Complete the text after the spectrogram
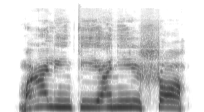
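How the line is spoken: Howled. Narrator (Russian): взвыл Михалыч

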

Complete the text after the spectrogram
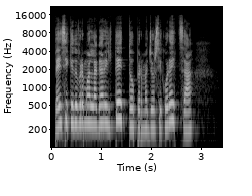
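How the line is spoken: Breathless question. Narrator (Italian): Marnie, ansimando, chiese

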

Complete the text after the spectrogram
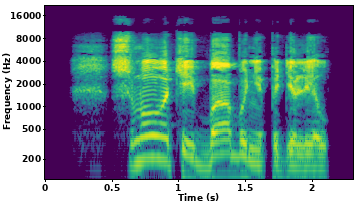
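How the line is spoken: Giggling. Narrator (Russian): хихикнул Кера

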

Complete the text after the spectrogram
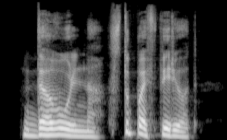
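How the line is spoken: Growl, up close. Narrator (Russian): прорычал герцог мне в лицо

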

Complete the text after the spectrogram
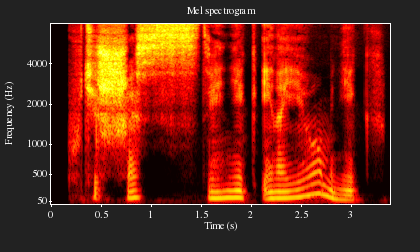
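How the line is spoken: Drawling. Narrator (Russian): протянул Аухов

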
